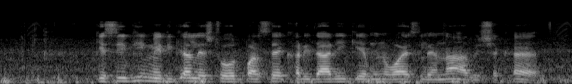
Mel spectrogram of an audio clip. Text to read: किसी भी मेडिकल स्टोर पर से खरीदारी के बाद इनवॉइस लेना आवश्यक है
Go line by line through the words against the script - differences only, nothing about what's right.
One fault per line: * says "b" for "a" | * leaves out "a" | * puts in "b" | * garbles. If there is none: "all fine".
* leaves out "बाद"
